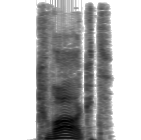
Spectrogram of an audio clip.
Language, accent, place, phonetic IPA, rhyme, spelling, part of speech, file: German, Germany, Berlin, [kvaːkt], -aːkt, quakt, verb, De-quakt.ogg
- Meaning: inflection of quaken: 1. third-person singular present 2. second-person plural present 3. plural imperative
